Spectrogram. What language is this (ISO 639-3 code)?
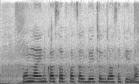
bho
